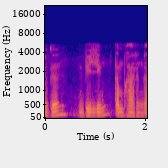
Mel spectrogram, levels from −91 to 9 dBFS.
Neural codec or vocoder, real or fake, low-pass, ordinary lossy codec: none; real; 5.4 kHz; Opus, 64 kbps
